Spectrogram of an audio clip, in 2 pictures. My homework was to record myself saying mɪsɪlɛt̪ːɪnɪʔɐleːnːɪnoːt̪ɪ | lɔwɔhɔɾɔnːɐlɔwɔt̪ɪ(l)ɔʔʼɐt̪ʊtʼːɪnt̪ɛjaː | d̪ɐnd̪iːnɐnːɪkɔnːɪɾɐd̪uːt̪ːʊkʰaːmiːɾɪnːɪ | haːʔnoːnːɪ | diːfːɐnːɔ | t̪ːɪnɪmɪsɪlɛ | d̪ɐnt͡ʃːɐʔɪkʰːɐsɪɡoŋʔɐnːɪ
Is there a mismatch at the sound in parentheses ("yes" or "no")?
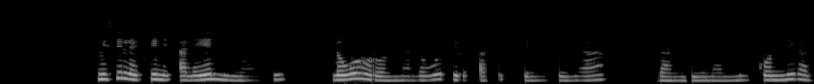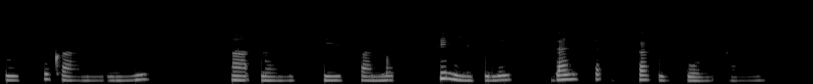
yes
